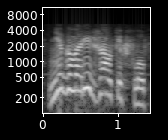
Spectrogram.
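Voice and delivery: high, loud, eager prompt; urgent boyish interjection; hurried prompt. A narrator's reading. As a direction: jump in with a quick suggestion. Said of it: "торопливо подсказал Петя".

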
